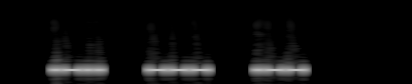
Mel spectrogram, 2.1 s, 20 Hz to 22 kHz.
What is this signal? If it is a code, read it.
Morse code, heard as a keyed tone, about 46 wpm, 700 Hz. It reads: L O W
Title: 3x Character Spacing - Top 500 Words - 45wpm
